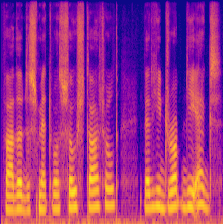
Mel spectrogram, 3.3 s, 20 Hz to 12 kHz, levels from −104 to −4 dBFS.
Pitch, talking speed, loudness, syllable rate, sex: 190 Hz, 195 wpm, -18 LUFS, 4.8 syllables/s, female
